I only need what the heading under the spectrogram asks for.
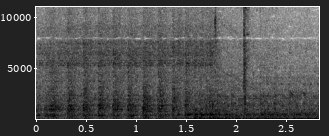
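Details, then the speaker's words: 2012 Hyundai i20 diesel with P1186 low rail pressure, after pressure control valve test passed; took a bit longer to start, short crank then steady diesel clatter at about 800–900 rpm; sounds okay, normal start. "you took a bit longer the start 800 rpm is thinking about one end you are PN 900 rpm I do sound okay"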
